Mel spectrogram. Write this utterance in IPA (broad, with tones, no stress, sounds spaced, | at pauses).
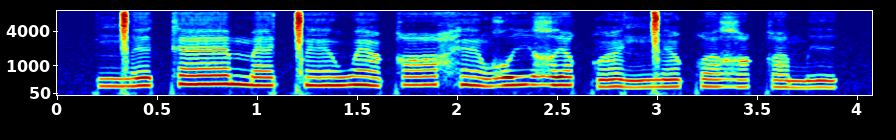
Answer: ŋ͡ǀ ɛ˩˧˩ k æː˦˥ m æ˦˥ ǀ ɛ̃ː˦˥ w æ̃˥˩ q ɑː˦˥ h ɛ̃ː˥˩ ʁʷ iː˦˥ ʁ ɪː˦˥ qʷ æ̃˩˧˩ ŋ͡ǀ ɛ̃ː˨˥ qʷ ɜ˨˥ ʁ ɑ˨˥ q ɜ˩˧˩ m ɪ˩˧˩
